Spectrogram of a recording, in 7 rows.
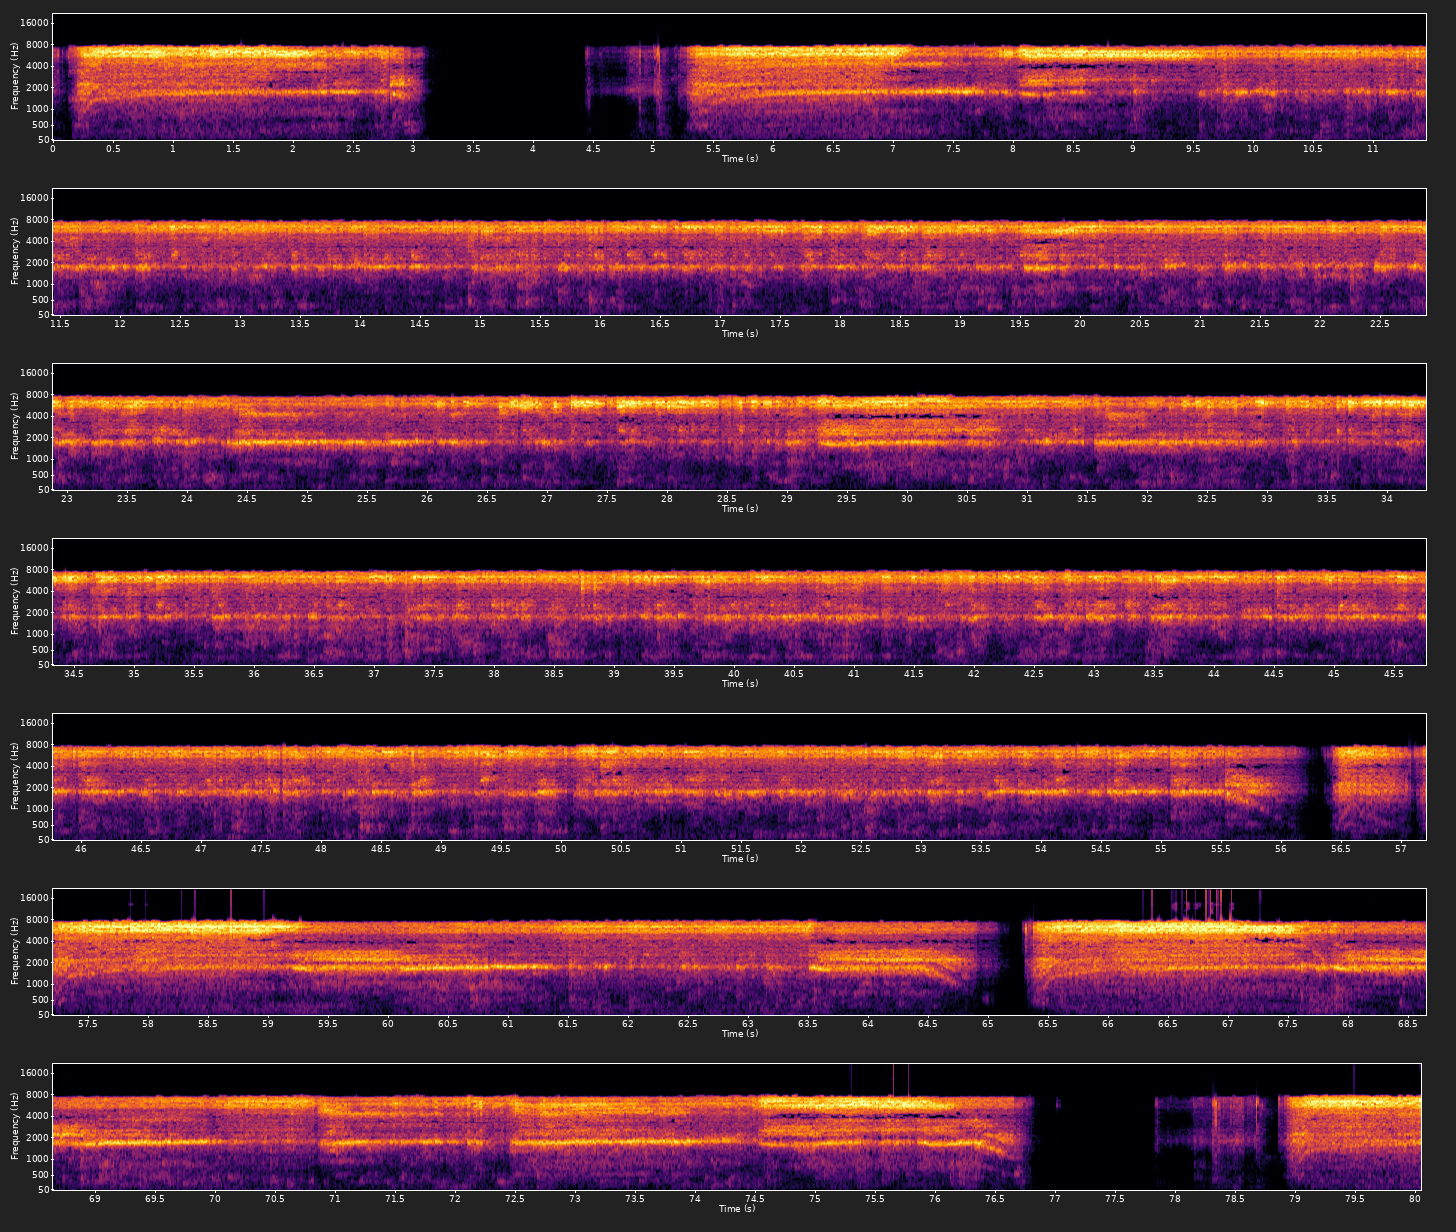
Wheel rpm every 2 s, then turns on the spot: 190, 80, 70, 230, 230, 230, 230, 230, 230, 230, 230, 230, 230, 230, 230, 230, 230, 230, 230, 240, 230, 230, 230, 230, 230, 230, 230, 170, 100, 220, 230, 220, 110, 220, 230, 230, 230, 220, 40, 110.
2-4 76-78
